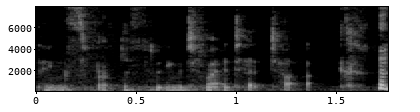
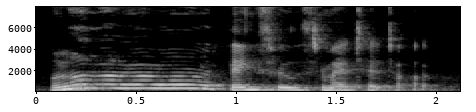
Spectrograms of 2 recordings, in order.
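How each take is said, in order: First: Soft, breathless throwaway whisper; whispered sign-off. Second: High, fast mocking blah-blah voice; mock rant voice. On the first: Real, not acted. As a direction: toss it off under your breath. Sign-off quip after the rant. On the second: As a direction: squeak it out fast, teasing yourself. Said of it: "I was just like".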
